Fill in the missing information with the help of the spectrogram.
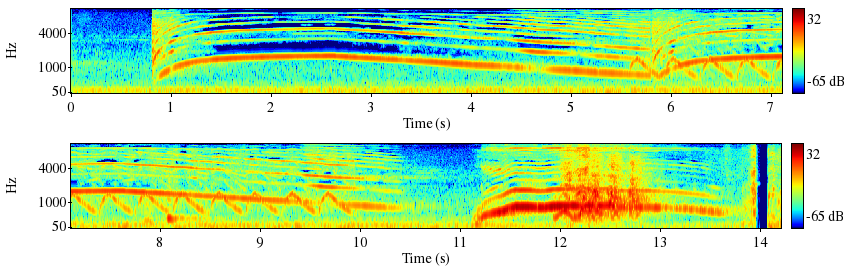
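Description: A siren wailing twice, each time rising quickly and then falling slowly over about five seconds, the second with a fast warble laid over it. About eleven seconds in comes a louder, rougher wail that rises and holds for a couple of seconds.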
